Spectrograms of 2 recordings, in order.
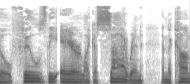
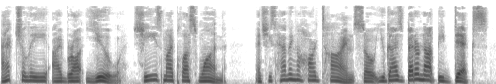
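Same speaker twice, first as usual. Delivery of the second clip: firm defending; 9 semitones higher, 3 dB louder than usual. A narrator's reading. Cass defends her friend.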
